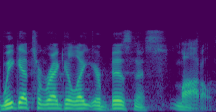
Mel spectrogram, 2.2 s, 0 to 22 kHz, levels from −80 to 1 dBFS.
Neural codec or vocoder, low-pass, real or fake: autoencoder, 48 kHz, 128 numbers a frame, DAC-VAE, trained on Japanese speech; 7.2 kHz; fake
